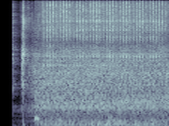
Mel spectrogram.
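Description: A steady mechanical running noise with a low rumble and a fast, even clatter, starting with a click just after the start.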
